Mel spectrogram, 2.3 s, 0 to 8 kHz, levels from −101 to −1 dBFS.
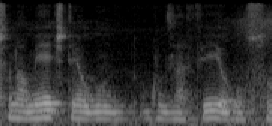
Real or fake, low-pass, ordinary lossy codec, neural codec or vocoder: real; 7.2 kHz; none; none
